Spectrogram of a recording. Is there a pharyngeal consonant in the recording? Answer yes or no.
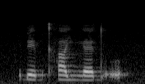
no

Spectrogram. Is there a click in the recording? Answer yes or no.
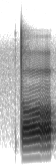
no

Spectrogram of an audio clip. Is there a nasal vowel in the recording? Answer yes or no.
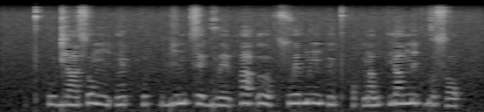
yes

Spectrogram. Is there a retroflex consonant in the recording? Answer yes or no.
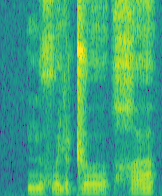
yes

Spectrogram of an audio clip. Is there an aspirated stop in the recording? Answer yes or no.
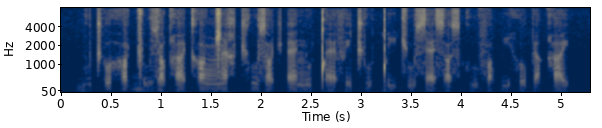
yes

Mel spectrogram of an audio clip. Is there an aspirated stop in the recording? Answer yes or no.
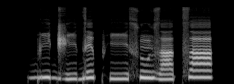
yes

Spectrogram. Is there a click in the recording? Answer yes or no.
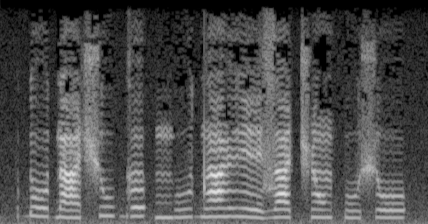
no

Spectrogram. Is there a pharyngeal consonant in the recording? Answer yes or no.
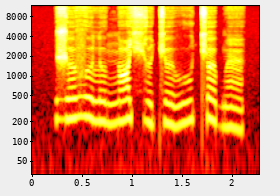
no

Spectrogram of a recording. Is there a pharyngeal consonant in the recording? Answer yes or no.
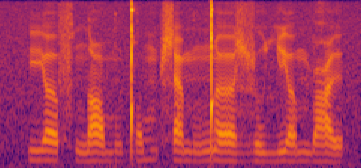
yes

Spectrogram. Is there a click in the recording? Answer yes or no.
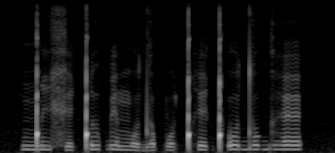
yes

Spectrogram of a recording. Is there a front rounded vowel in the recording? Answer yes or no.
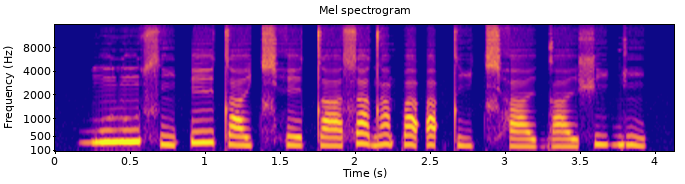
no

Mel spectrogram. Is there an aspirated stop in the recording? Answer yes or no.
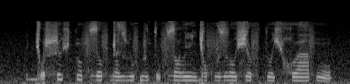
no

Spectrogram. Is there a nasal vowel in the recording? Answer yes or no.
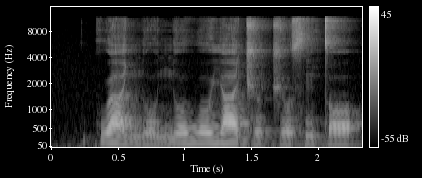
yes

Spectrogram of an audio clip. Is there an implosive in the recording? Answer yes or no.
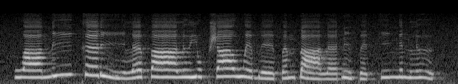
yes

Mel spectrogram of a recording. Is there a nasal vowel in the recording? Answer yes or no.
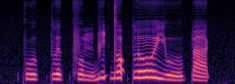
no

